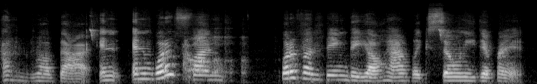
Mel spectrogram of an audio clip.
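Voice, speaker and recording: A woman's voice: fairly low pitch, expressive, normal speed, poor audio. A woman interviewing in a casual, chatty and agreeable way. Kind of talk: casual chat.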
